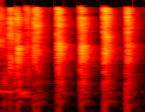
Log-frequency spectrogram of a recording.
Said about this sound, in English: Clap it up one time.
